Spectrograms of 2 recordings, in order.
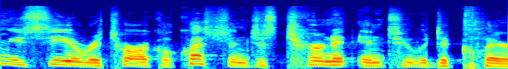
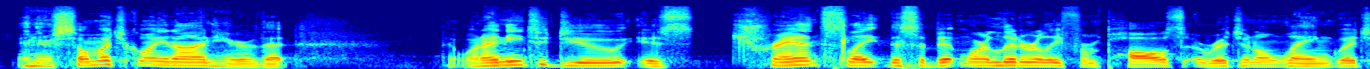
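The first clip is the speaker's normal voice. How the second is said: normal talking voice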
